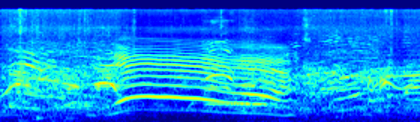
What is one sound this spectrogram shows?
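A young child squeals loudly in a long, wavering cry.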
